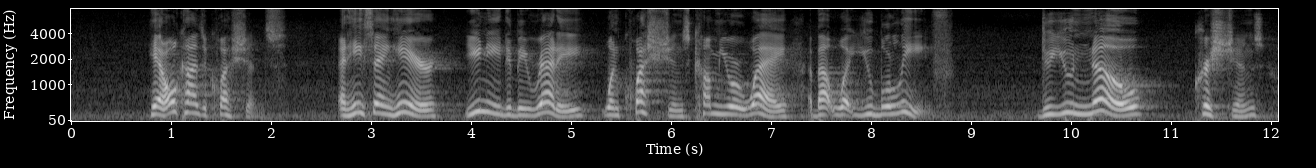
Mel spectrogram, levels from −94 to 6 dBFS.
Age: 40-59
